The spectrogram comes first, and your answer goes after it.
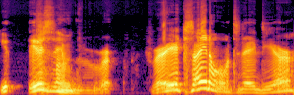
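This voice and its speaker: A man puts on a character voice. It is raspy and high in pitch. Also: fairly slow pace. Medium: read story.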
